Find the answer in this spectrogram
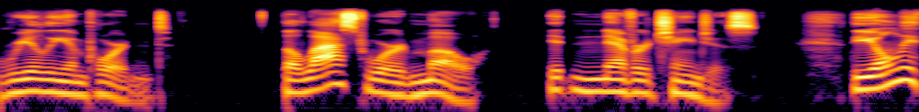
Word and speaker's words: moe: It's a really short sound, kind of like moo, but you cut it off quick. It's not a long moo. It's just mo.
